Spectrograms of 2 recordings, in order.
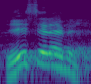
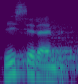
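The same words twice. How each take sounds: First: Delighted loud repeat to the crowd; louder repeat. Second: Said in the usual way. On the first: Real, not acted. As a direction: call it out again, pleased.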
